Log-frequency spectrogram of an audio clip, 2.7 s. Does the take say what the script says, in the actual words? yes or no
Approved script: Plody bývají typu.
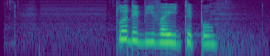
yes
